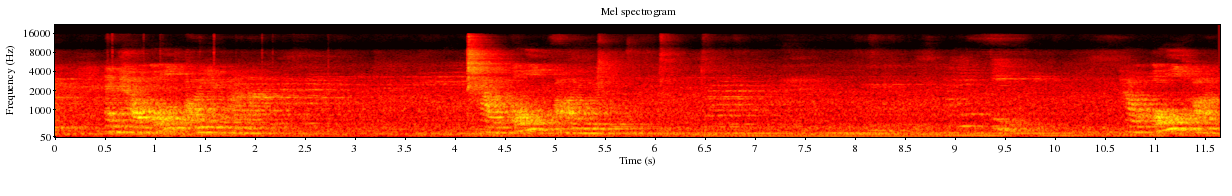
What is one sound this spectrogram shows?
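A young girl answers in a small voice.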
